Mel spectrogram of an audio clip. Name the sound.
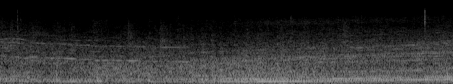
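McLaren cars driving past in a racing video game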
